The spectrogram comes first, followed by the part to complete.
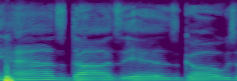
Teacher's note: it's nice to get those right with the nice weak voiced s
